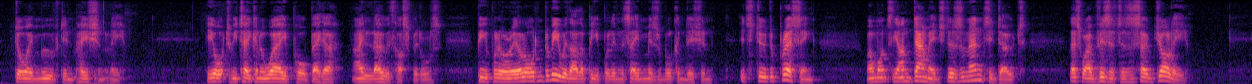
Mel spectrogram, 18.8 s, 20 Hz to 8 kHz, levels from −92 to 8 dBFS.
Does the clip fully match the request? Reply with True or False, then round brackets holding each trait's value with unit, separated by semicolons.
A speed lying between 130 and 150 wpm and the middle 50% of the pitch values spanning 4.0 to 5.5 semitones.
True (145 wpm; 4.3 semitones)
